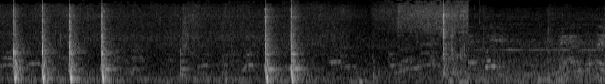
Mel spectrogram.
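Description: Wooden spatula knocking sharply against a stainless steel frying pan as it breaks up corned beef: four quick knocks in the first second, then two more a little under three seconds in.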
